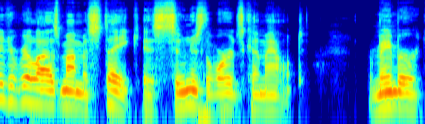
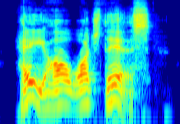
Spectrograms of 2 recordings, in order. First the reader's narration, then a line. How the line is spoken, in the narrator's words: exclaimed in the spirit of overconfidence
